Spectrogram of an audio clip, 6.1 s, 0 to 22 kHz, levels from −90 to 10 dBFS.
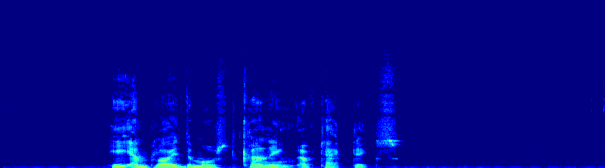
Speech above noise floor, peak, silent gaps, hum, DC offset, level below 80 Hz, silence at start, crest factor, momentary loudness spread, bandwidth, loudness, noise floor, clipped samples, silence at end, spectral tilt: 40 dB; -26 dBFS; none; none; under 0.1%; -76 dBFS; 1.1 s; 20 dB; 13 LU; 13.5 kHz; -43 LUFS; -82 dBFS; under 0.1%; 2.05 s; -6.5 dB/octave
